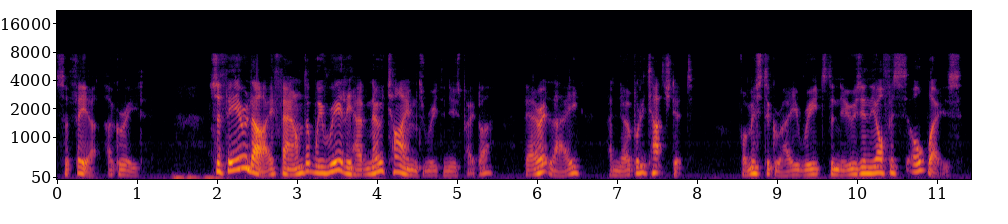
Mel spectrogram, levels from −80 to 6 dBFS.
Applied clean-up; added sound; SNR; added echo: none; none; none; none.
